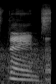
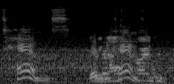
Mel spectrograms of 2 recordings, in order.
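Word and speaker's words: Thames: It's ths actually. No, it's the river temps. No, the river ths. Oh my god. No, it's pronounced tames.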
